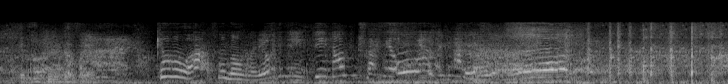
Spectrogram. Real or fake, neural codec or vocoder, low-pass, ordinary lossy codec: fake; codec, 16 kHz, 1.1 kbps, Voila-Tokenizer; none; none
